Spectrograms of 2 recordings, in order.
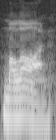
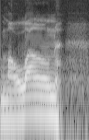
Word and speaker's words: Mallon: pronounce it more like malone but it's spelled like melon as in melon bank except for with an a instead of an e in the first syllable um she is better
